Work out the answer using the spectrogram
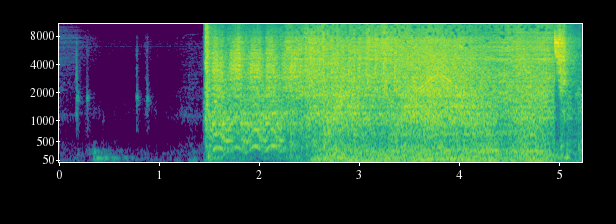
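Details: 1998 Chevy work truck with a crank-no-start, no-spark problem, just after a new ignition part was fitted: silence, a sudden catch, then a loud uneven roar for a few seconds before it cuts out. It was over-revved; oil pressure is uncertain.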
